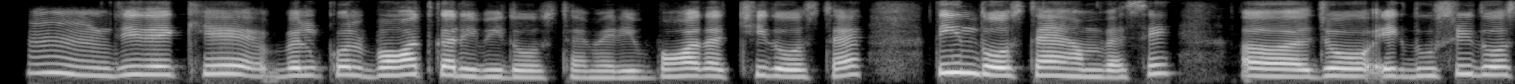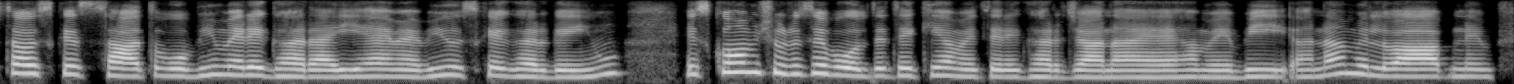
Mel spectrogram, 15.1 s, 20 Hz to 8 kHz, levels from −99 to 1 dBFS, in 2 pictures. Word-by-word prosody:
हुँ, 285 -7 -4
जी 255 +4 -1
देखिए 260 -1 0
बिल्कुल 240 +2 -1
बहुत 255 +3 +4
क़रीबी 215 -6 0
दोस्त 185 -1 -6
है 185 - -6
मेरी, 180 0 -5
बहुत 210 +5 0
अच्छी 220 +4 -4
दोस्त 200 -2 -1
है, 245 +4 0 0.4
3 315 -1 +6
दोस्त 240 -3 +4
हैं 240 -1 +3
हम 210 -2 -2
वैसे 235 +10 -3 0.4
अ, 210 -3 +4
जो 220 -1 +3
एक 220 - -4
दूसरी 225 +6 -4
दोस्त 250 +1 -1
है 295 - +6
उसके 275 -1 -2
साथ 225 -1 +2
वो 220 0 0
भी 235 +5 -4
मेरे 245 -2 +2
घर 215 -2 0
आई 200 0 +2
है, 210 0 -1
मैं 200 -1 -1
भी 225 +4 -3
उसके 240 -1 -2
घर 205 -2 0
गई 195 0 -1
हूँ, 275 +7 -5 0.3
इसको 270 +5 +2
हम 330 0 +6
शुरू 300 -3 -1
से 285 +1 +1
बोलते 225 -3 +1
थे 230 - +1
कि 245 +3 -5
हमें 215 -4 -1
तेरे 200 -1 -2
घर 200 0 -2
जाना 190 -1 +2
है, 190 0 0
हमें 195 -1 -4
भी 205 0 -2
है 200 - -5
ना, 265 +4 0
मिलवा 230 -7 +1
अपने 210 0 -5
225 Hz, 220 wpm, -22 LUFS, 200-255 Hz, 0.4 s, 3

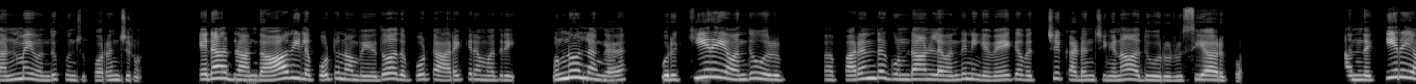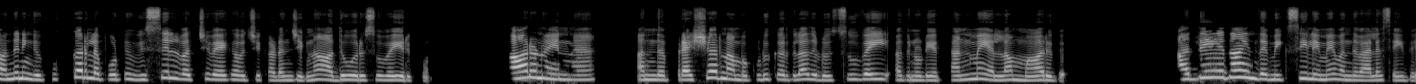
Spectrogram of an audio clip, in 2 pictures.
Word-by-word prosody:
தன்மை 235 +7 0
வந்து 200 +3 -4
கொஞ்சம் 200 -4 -9
குறைஞ்சிரும். 200 -1 -4 0.6
ஏன்னா, 275 +4 +7
அது 225 -3 -4
அந்த 200 -1 -2 0.2
ஆவியில 280 -3 +4
போட்டு 225 +5 -1
நாம்ப 215 -3 -2
எதோ 235 +6 0
அத 225 - -1
போட்டு 230 0 -3
அரைக்கிற 220 +4 -4
மாதிரி. 200 -1 -4 0.4
ஒண்ணும் 300 +7 +6
இல்லங்க. 235 -9 0 0.6
ஒரு 215 0 +5 0.2
கீரைய 335 +1 +7
வந்து 225 +4 -2
ஒரு 220 -2 +2 0.5
ப - - -6 0.2
பரந்த 270 +8 +2
குண்டான்ல 235 -1 +1
வந்து 210 +4 -3
நீங்க 210 -4 -2
வேக 215 +2 +1
வெச்சு 205 +7 -5
கடைஞ்சிங்கனா, 205 0 -2
அது 205 0 -5
ஒரு 185 0 -2
ருசியா 215 +3 +1
இருக்கும். 185 - -8 1.0
அந்தக் 210 -1 0
கீரைய 330 -1 +6
வந்து 250 +4 +1
நீங்கக் 215 -5 -1
குக்கர்ல 300 +4 +1
போட்டு 230 +2 -4
விசில் 295 +6 +1
வச்சு 230 +3 -4
வேக 215 0 +1
வச்சு 205 +1 -5
கடைஞ்சிங்கனா 190 +3 -3
அது 205 +2 -2
ஒரு 200 - +1
சுவை 200 -1 0
இருக்கும். 180 - -12 0.8
காரணம் 295 -2 +5
என்ன? 220 -1 -4 0.7
அந்த 215 0 -1 0.2
பிரஷர் 280 +9 +3
நாம 215 -4 -1
குடுக்குறதுல 225 0 -4
அதோட 210 -4 -2 0.2
சுவை, 235 +1 +1 0.2
அதனுடைய 195 -1 -3 0.2
தன்மை 235 +5 0
எல்லாம் 205 +2 -1
மாறுது. 195 - -1 1.2
அதே 305 +7 +2 0.2
தான் 330 0 +7
இந்த 270 -4 +3
மிக்ஸியிலுமே 235 0 0
வந்து 205 -1 -3
வேல 185 +1 -2
செய்து. 185 -1 -6
220 Hz, 140 wpm, -22 LUFS, 200-245 Hz, 1.2 s, ஏன்னா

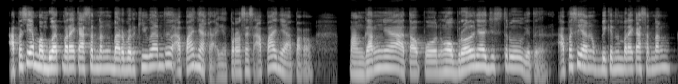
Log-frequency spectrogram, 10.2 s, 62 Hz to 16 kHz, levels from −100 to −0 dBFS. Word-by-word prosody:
Apa 205 - +2
sih 245 +5 +5
yang 240 - +4
membuat 185 -1 +6
mereka 185 0 +5
senang 185 -1 -2
barbeque-an 175 +5 +1
itu 235 - -2
apanya, 205 -3 -2
Kak, - - -13
ya? 115 0 -15
Proses 140 +2 -6
apanya? 160 - -3
Apakah - - -11 0.5
manggangnya 175 +9 -1
ataupun 135 +1 -2
ngobrolnya 160 +8 +3
justru 190 -1 -5
gitu. 130 - -10 0.2
Apa 205 - -4
sih 225 +2 -1
yang 185 -3 -2
bikin 170 +1 -5
mereka 175 0 0
senang? 185 +2 -7
180 Hz, 145 wpm, -23 LUFS, 155-195 Hz, 0.5 s, membuat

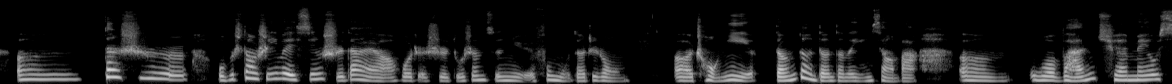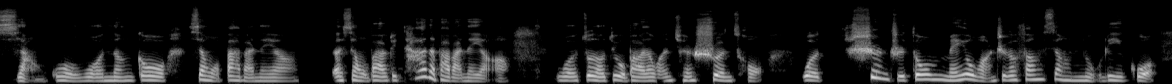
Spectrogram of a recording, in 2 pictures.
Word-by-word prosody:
嗯， 230 +1 -2 0.2
但 345 -1 +7
是， 260 -9 -1 0.2
我 190 - -1
不 210 - -4
知 225 - -6
道 285 -2 +4
是 250 -1 0
因 265 - -3
为 240 -4 +6
新 240 +3 -3
时 180 -7 0
代 215 -3 +2
啊， 155 -1 -2
或 175 0 -4
者 - - -7
是 165 -1 -5
独 170 - -7
生 200 +2 -3
子 185 - -5
女 180 -4 -4
父 210 - -6
母 175 -5 -3
的 160 -2 -4
这 185 +3 -5
种， 165 0 -6 0.4
呃， 170 0 +1
宠 185 -5 -1
溺， 185 -5 0 0.2
等 180 +5 +4
等 255 -6 +3
等 170 -2 +1
等 170 -1 -4
的 165 - -2
影 165 +2 -7
响 175 -5 -4
吧， 145 -1 -4 0.4
嗯， 175 -3 -3 0.2
我 195 -2 +1
完 185 - +2
全 205 -6 0
没 205 +1 +2
有 225 +2 +2
想 170 -7 -3
过 180 -4 -1
我 165 +1 -2
能 175 0 -2
够 190 -2 +3 0.2
像 215 -4 +2
我 165 - -4
爸 195 -1 +2
爸 165 -4 -2
那 160 +1 -6
样， 155 +1 -6 0.3
呃， 175 - +3
像 185 -1 +1
我 - - -3
爸 190 +5 +2
爸 180 - +3
对 195 - -3
他 340 - +1
的 - - +5
爸 210 -7 +1
爸 155 -2 +1
那 155 +1 -6
样 140 -1 -3
啊， - - -7 0.5
我 180 -1 -1
做 200 +3 +4
到 175 -2 +4
对 200 +4 +1
我 - - +4
爸 185 - +1
爸 165 - +4
的 170 - +1
完 165 +1 -4
全 185 -1 -3
顺 185 -6 +5
从， 165 -4 -6 0.4
我 190 -3 +4 0.2
甚 300 -7 +4
至 190 -5 +1
都 230 +4 +5
没 205 -4 +1
有 235 -1 +8
往 170 -4 -2
这 200 - +1
个 200 +1 +1
方 225 +2 0
向 205 -6 -3
努 170 -4 -4
力 185 0 -1
过。 340 - 0
185 Hz, 240 characters per minute, -22 LUFS, 170-215 Hz, 0.5 s, 有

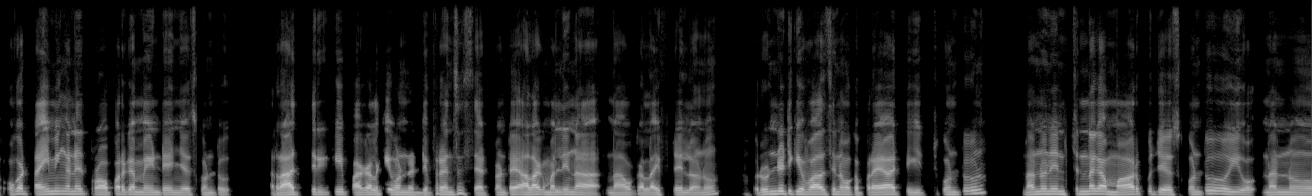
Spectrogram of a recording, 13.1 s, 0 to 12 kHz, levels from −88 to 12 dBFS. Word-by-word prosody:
ఒక 170 - +2 0.2
టైమింగ్ 155 +3 +1
అనేది 155 -1 -1
ప్రాపర్‌గా 140 +2 +2
మెయింటైన్ 125 -1 -2
జేసుకుంటూ 120 -1 -5 0.6
రాత్రికి, 135 +2 +2
పగలికి 130 +2 +2
ఉన్న 125 -1 -1
డిఫరెన్సెస్ 135 +9 -2
ఎట్టుంటాయొ, 125 +5 0
అలాగ 140 +2 +5
మళ్ళీ 135 +3 0
నా 125 - +3 0.3
నా 115 - 0
ఒక 115 +1 -2
లైఫ్ 120 +2 0
స్టైల్‌లోను 120 -1 -2 0.5
రెండిటికి 155 +2 +1
ఇవ్వాల్సిన 140 0 +3
ఒక - - -3
ప్రయారిటీ 135 +1 +3
ఇచ్చుకుంటూ, 135 - -6 0.6
నన్ను 145 +4 +1
నేను 155 -1 0
చిన్నగా 160 +2 +2 0.2
మార్పు 145 +3 +2
చేసుకుంటూ 140 +4 -2 0.3
ఈ - - -2
ఒ - - -4 0.2
నన్నూ 125 0 -2
135 Hz, 140 wpm, -22 LUFS, 125-145 Hz, 0.6 s, అలాగ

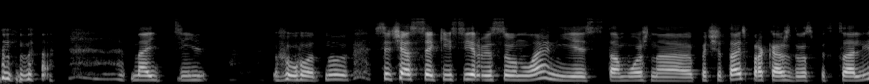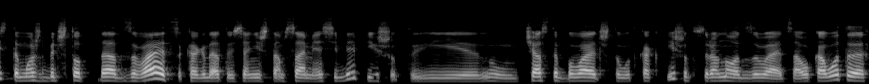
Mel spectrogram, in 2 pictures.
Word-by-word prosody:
на 235 -5 0 1.0
найти. 200 0 -2 0.7
Вот, 190 -1 +2
ну, 225 -1 +1 0.2
сейчас 245 -1 +4
всякие 225 -1 +3
сервисы 215 -2 +3
онлайн 215 +5 +2
есть, 180 -2 -2
там 180 -1 +3
можно 175 -3 0
почитать 225 +6 +2
про 200 -3 +4
каждого 190 -2 +2
специалиста. 190 +5 0
Может 175 -1 -4
быть, 180 +1 -5
что-то 180 -1 +1
отзывается, 195 +10 +4
когда, 155 0 -1
то 155 - -13
есть 150 - -5
они 155 +1 -5
ж 155 - -5
там 160 - -6
сами 155 -2 -3
о 155 - -5
себе 165 - -7
пишут 340 - -13
и, 145 -1 -8
ну, 145 -4 -10
часто 180 0 0
бывает, 165 +1 +1
что 160 -1 -10
вот 150 - -11
как 165 -2 -7
пишут, 265 - -9
всё - - -7
равно 170 0 -1
отзывается. 150 -3 -2
А - - 0
у 155 - -1
кого-то 175 0 +2
185 Hz, 150 wpm, -24 LUFS, 165-210 Hz, 1.0 s, сейчас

